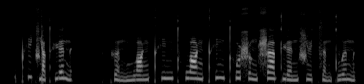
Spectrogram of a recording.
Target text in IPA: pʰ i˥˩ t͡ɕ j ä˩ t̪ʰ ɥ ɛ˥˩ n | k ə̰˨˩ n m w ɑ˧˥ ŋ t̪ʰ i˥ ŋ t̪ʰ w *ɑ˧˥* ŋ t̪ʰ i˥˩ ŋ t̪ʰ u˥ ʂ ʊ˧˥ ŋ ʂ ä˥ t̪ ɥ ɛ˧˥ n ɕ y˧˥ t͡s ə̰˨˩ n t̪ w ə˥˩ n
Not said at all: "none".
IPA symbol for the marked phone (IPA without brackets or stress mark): ɑ˥˧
